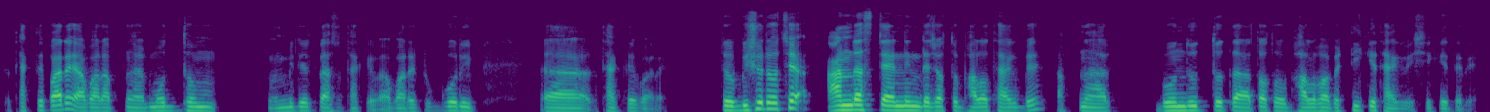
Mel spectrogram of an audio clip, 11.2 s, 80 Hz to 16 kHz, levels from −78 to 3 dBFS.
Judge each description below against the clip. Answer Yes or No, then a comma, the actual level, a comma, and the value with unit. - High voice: No, low, 130 Hz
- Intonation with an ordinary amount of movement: Yes, average, 3.0 semitones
